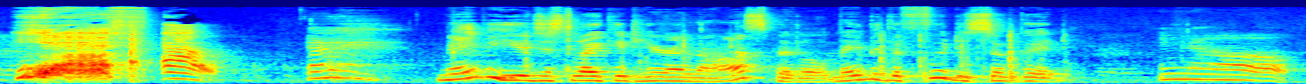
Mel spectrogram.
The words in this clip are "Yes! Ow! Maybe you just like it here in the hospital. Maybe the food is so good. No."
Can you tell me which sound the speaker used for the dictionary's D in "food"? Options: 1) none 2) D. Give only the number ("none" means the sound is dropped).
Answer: 2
